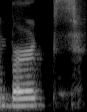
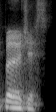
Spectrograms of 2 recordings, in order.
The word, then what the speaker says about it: Burgess: All right, so I will give the floor to our speaker, Burges, if I'm pronouncing your surname correctly. It's Burgess. Burgess.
